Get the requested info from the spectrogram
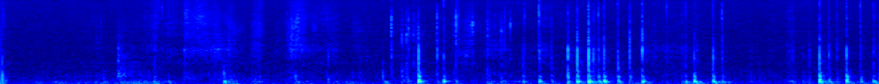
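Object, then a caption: Hardcover book with glossy paper dust jacket. Long nails tap in a quick, steady rhythm on the glossy paper dust jacket covering the front of a purple hardcover book, "Bloodhound," held upright and solid. The quiet, dry taps give low thuds with short scratchy clicks that die away almost at once.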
